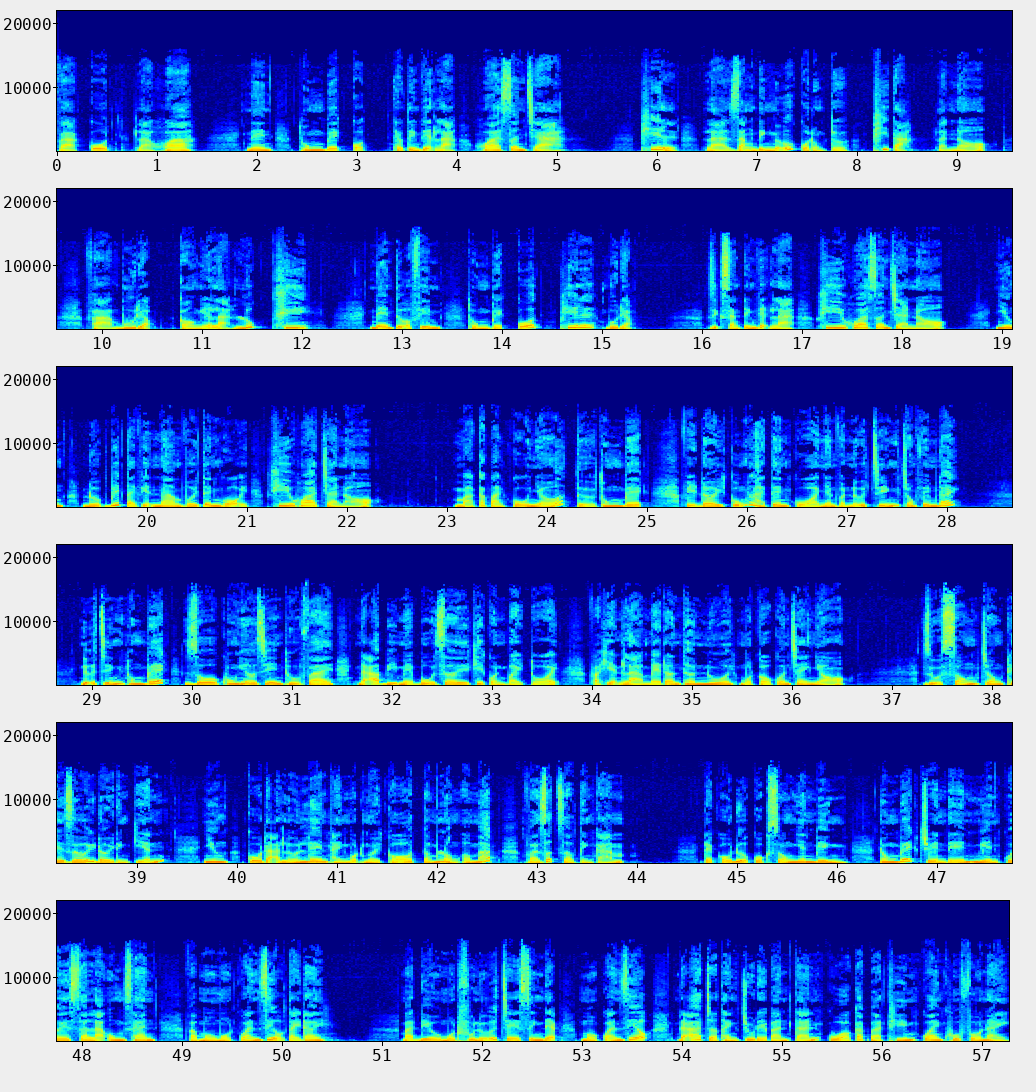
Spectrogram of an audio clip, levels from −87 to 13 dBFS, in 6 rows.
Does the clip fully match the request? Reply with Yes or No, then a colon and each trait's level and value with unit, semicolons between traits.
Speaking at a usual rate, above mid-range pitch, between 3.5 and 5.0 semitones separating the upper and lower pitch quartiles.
No: average, 205 wpm; high, 195 Hz; wide, 5.4 semitones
